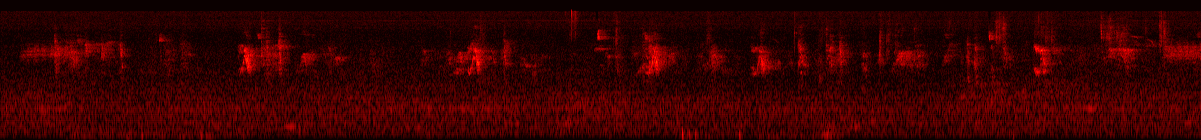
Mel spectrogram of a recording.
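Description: Faint bird chirps: short, high calls scattered irregularly, about one every second, some a little louder than the rest.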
